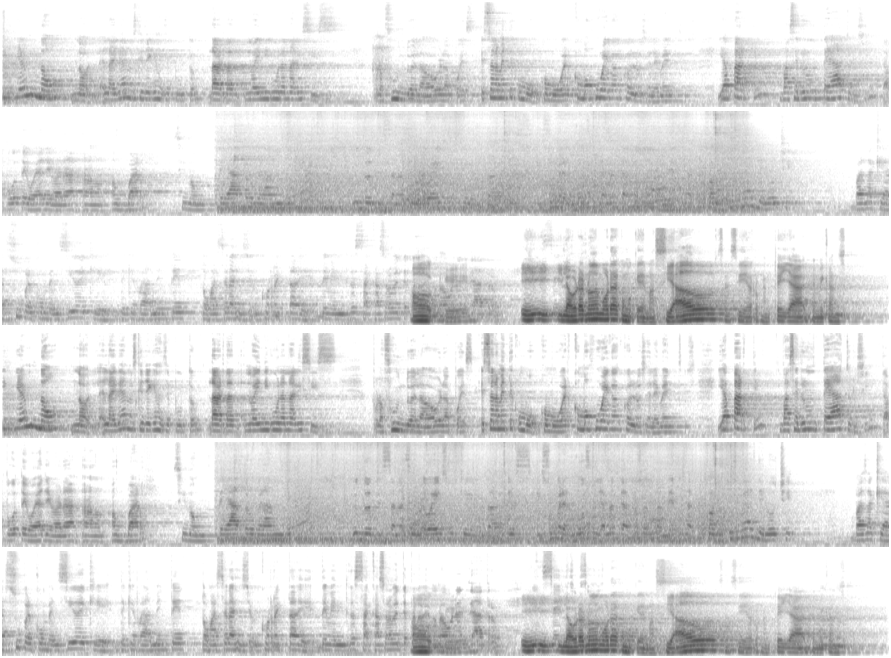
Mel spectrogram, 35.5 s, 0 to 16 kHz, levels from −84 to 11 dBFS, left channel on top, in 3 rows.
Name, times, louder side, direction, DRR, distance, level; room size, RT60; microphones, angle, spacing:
voice 1, 0.0-4.7 5.0-9.0 9.3-13.8 14.2-15.8 16.1-22.4 23.1-30.3 30.7-31.7 34.5-34.9, right 5 dB, 75° right, 0.5 m, -41 dB
Fire, 14.7-21.8, right 1 dB, 35° right, 1.3 m, -41 dB
voice 2, 29.1-29.9 30.6-34.9, left 3 dB, 40° left, 0.4 m, -28 dB
17.5 x 11.0 x 4.5 m
head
